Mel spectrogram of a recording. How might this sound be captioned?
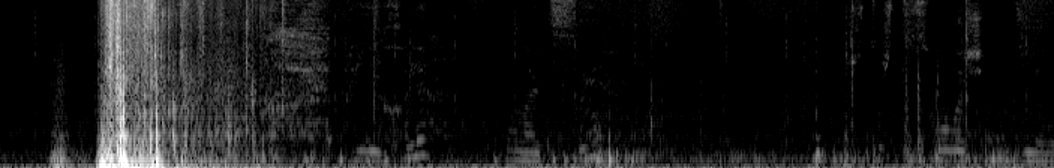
Car accident. Real. Interior.
We got in real car accident during recording the car sounds. Another car smashed the trunk of our skoda superb. the result is overclipped but it sounds surprisingly real and native.
ORTF stereo.
documentary, crash, Car, accident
